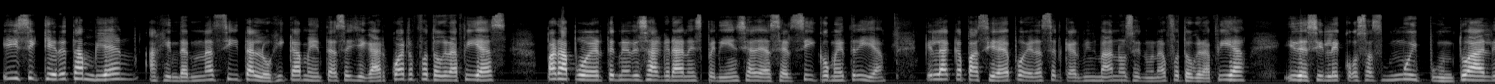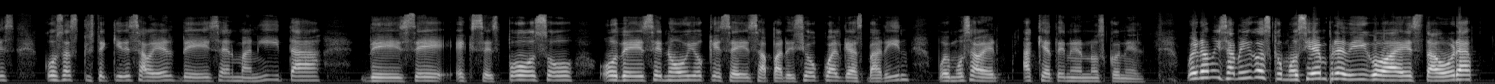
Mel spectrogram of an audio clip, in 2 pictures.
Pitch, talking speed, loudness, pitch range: 195 Hz, 150 wpm, -20 LUFS, 175-215 Hz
